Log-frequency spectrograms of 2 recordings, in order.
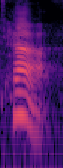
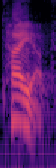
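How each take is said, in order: First: It is said in a standard California accent. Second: It is said in an Arkansas/Oklahoma accent.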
